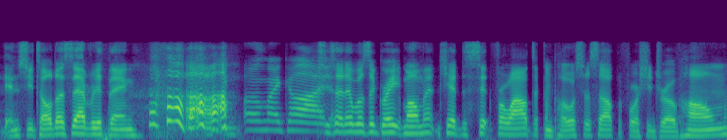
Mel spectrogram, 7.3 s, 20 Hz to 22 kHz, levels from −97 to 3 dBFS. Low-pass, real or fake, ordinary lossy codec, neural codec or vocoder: 7.2 kHz; fake; Opus, 64 kbps; autoencoder, 48 kHz, 32 numbers a frame, DAC-VAE, trained on Japanese speech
